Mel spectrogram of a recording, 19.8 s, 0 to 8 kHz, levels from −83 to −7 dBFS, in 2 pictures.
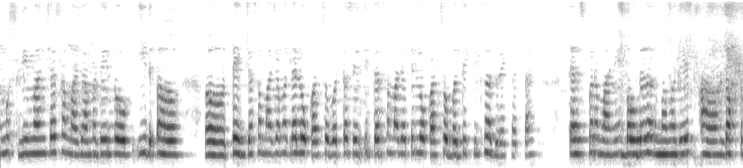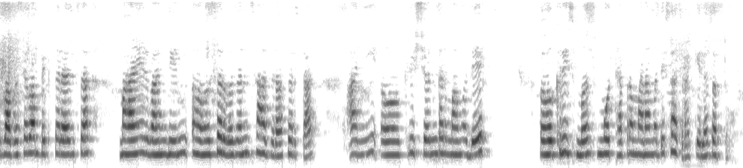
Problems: constant background noise, continuous background conversations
